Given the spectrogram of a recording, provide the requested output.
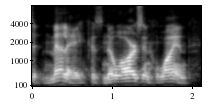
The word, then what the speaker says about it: Mele: means Mary I guess CU Hawaiian would say melee like Mele Kiki Maka um but they um yeah they pronounce it melee because no RS in Hawaiian anyway that's a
